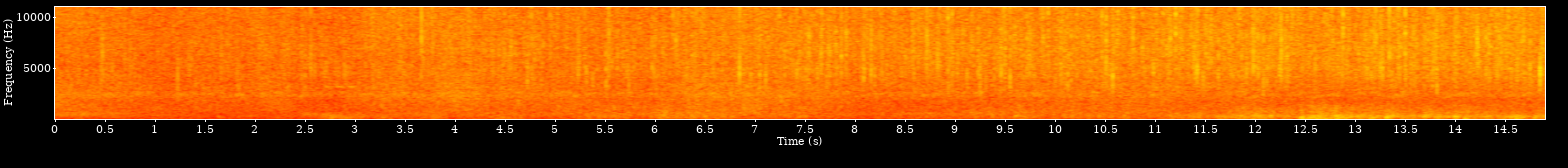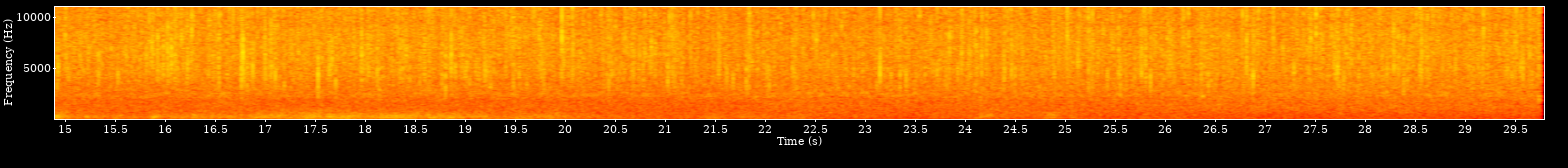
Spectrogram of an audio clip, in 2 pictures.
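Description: Steady rain with a long roll of thunder that builds about ten seconds in, is loudest from roughly twelve to fifteen seconds, swells once more and fades out by about twenty seconds.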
